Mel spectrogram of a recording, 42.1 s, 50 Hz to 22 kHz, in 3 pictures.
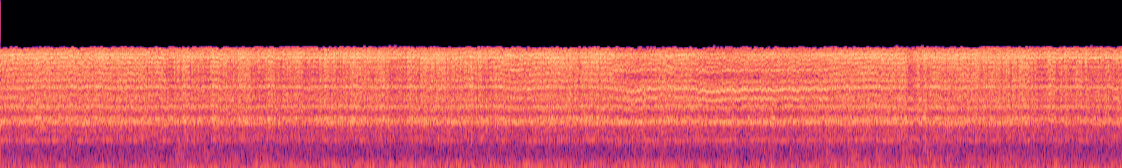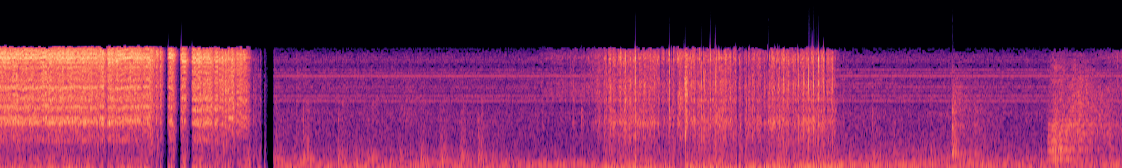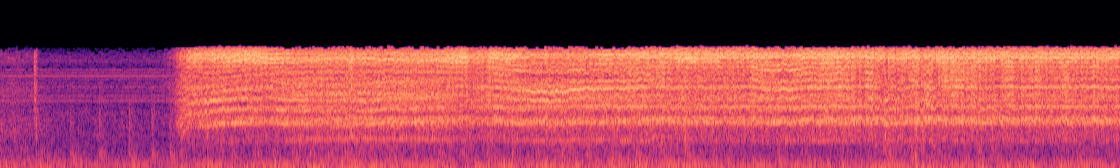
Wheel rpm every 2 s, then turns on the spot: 170, 170, 170, 160, 160, 170, 170, 160, 70, 0, 10, 30, 10, 0, 20, 150, 170, 160, 170, 170, 170.
20-24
